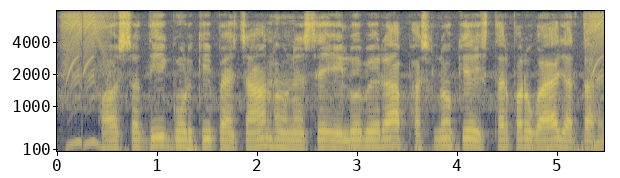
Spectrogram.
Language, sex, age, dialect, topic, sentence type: Hindi, male, 31-35, Awadhi Bundeli, agriculture, statement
